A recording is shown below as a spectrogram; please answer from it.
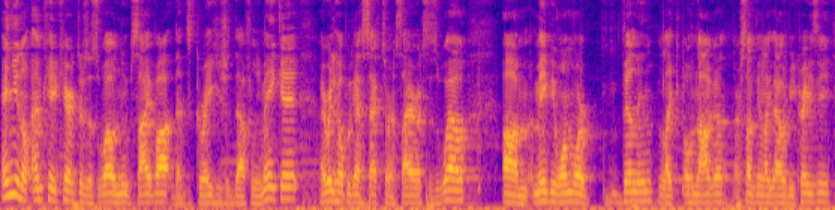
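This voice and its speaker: A man's voice: medium pitch, brisk. A man in his twenties giving casual gaming commentary to viewers as a video host, informal and conversational, often throwing questions at them. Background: music.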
